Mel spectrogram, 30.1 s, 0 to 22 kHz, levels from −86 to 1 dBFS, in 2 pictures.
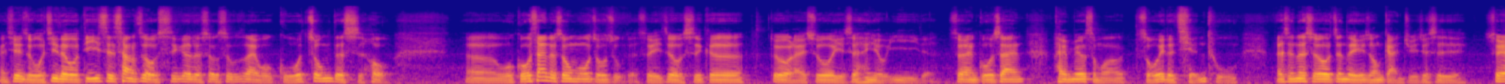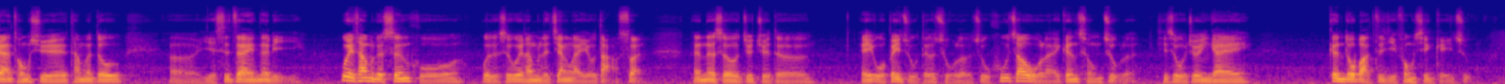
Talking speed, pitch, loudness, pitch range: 300 characters per minute, 105 Hz, -21 LUFS, 95-120 Hz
